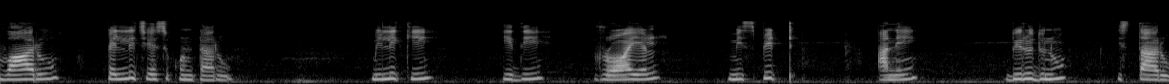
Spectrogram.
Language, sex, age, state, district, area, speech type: Telugu, female, 30-45, Andhra Pradesh, Chittoor, rural, read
